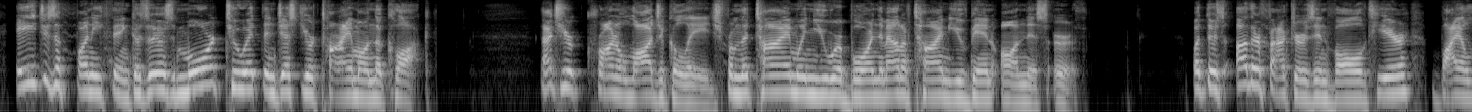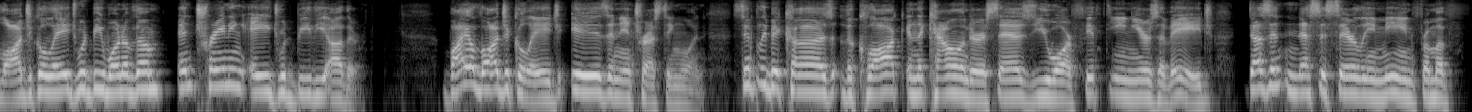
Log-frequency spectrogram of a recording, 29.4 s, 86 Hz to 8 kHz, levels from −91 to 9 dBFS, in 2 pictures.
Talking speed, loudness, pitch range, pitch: 165 wpm, -20 LUFS, 160-210 Hz, 185 Hz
